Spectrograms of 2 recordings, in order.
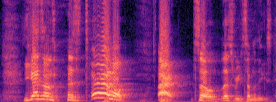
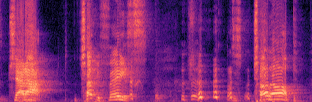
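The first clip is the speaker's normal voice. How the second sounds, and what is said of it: Imitates another person's voice. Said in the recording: “that's a bad Pedro Morales impression”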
